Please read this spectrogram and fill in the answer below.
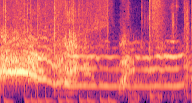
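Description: A long, drawn-out scream that starts high, slides down over about a second and then holds a lower pitch, over background music with a fast pulsing beat.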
